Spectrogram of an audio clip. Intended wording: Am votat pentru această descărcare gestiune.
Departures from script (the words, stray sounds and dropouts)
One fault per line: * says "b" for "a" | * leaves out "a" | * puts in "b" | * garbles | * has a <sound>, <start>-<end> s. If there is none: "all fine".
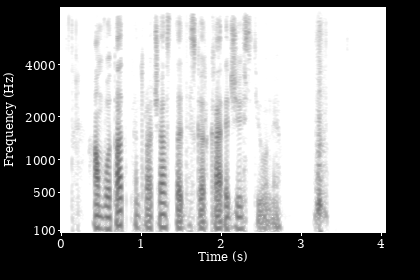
* has a whoosh, 3.2-3.4 s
